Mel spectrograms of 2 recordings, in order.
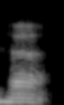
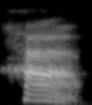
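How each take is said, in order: First: The h is a plain, light breath sound. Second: The h is a harsh, breathy sound from the throat. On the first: The speaker calls it wrong. "bukan ha" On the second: The speaker calls it right. "Ha itu di masih huruf dada itu... yang hak besar"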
